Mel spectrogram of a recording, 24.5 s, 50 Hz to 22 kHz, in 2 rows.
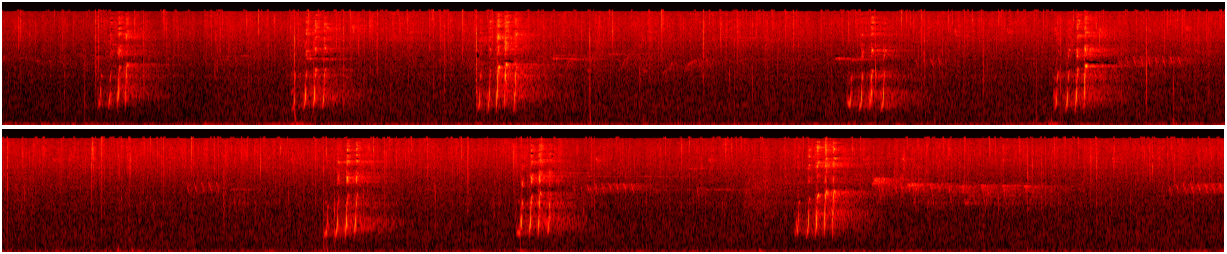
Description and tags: A recording of the Superb Lyrebird, near Bogong Village in Victoria, Australia. Recorded with a Zoom H1, post-production done in Adobe Audition.
bird, forest, field-recording, australia, nature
